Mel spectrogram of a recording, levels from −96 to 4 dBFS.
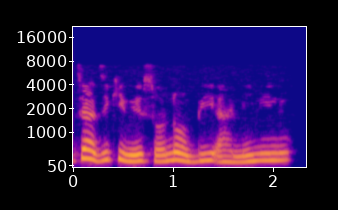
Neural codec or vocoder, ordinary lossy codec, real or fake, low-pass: none; none; real; 7.2 kHz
